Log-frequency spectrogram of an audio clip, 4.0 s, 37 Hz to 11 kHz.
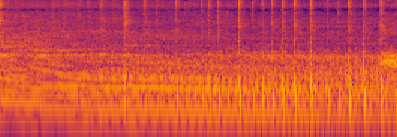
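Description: A 2002 Kawasaki KX 250 two-stroke dirt bike fires up on the first kick and idles close by, a buzzy, ringing engine note with crisp popping exhaust pulses picking up slightly in pace.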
